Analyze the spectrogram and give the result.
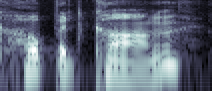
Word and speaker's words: Hopatcong: I'd never heard of Lake Hopatcong, whose outflow is the Musconetcong River. And I know those pronunciations are correct because I called the Musconetcong Watershed Association to make sure. That's right, Musconetcong.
